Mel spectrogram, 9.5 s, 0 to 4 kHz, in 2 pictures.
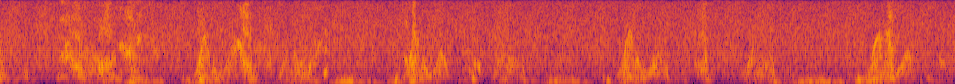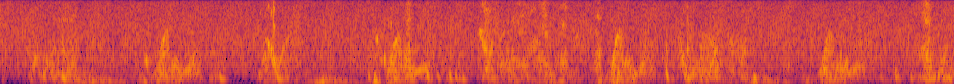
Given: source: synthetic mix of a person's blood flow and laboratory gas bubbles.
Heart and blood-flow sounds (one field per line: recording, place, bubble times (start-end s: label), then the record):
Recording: Doppler ultrasound of blood flow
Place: precordium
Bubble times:
0.00-0.05 s: bubbles
0.10-0.16 s: bubbles
0.28-0.81 s: bubbles
0.97-1.04 s: bubbles
1.17-1.68 s: bubbles
1.99-2.17 s: bubbles
2.30-2.44 s: bubbles
3.29-3.37 s: bubbles
3.45-3.62 s: bubbles
4.42-4.51 s: bubbles
4.68-4.75 s: bubbles
4.96-5.25 s: bubbles
5.47-5.56 s: bubbles
5.80-5.93 s: bubbles
6.08-6.23 s: bubbles
6.60-7.70 s: bubbles
7.74-7.81 s: bubbles
8.06-8.62 s: bubbles
9.20-9.55 s: bubbles
From the record:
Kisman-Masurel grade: 242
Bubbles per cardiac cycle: several, 3 to 8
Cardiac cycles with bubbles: 100%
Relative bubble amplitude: moderate (0.250 to 0.450)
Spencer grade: 3 (all of the cardiac periods contain showers or single bubble signals, but not dominating or overriding the cardiac motion signals)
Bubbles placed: anywhere in the cardiac cycle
